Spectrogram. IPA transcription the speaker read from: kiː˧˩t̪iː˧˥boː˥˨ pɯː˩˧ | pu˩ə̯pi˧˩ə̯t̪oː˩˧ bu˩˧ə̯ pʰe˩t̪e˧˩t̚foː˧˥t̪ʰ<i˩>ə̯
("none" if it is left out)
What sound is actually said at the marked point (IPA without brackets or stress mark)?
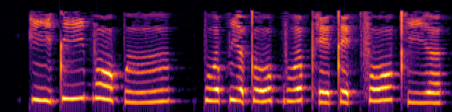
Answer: i˩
